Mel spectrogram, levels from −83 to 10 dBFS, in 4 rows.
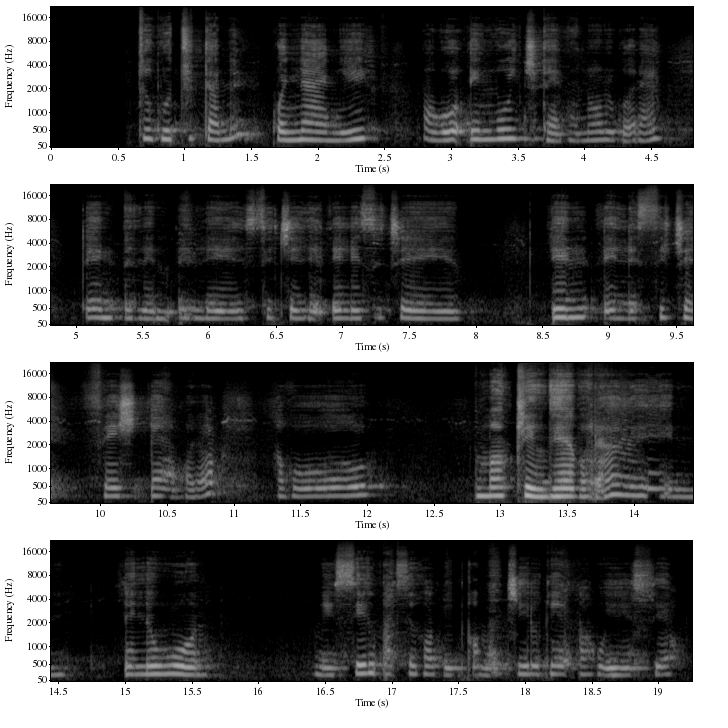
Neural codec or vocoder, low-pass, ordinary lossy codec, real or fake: codec, 44.1 kHz, 1.7 kbps, Pupu-Codec; none; none; fake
